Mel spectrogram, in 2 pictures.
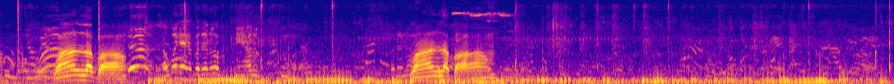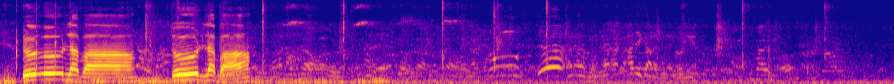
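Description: A cane ball is kicked with sharp, hollow thuds.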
